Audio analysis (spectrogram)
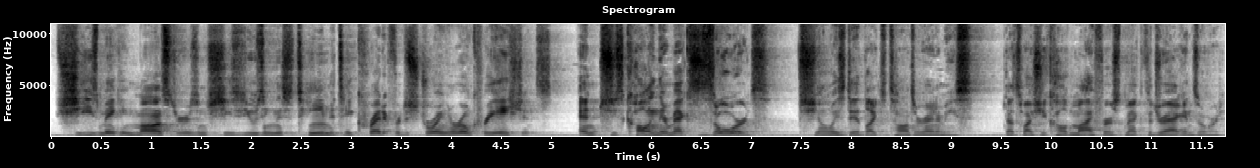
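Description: A man's voice: fairly low pitch, animated, normal speed, pushed and bright. A man playing an indignant, distrustful veteran superhero in an audio drama. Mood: scornful. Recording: long hall reverb.

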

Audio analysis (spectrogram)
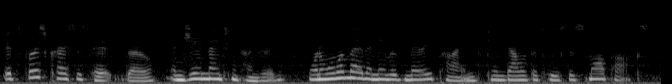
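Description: A woman's voice: medium pitch, normal speed, husky. A young woman, a student narrator, reading a scripted history piece. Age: young adult. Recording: dull lo-fi recording.

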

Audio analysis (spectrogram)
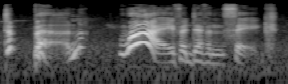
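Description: A woman's voice: very high voice, wildly swooping pitch, takes it slowly, gravelly, heavy background noise, exaggerated voice. A woman playing a nosy, opinionated, chatty neighbour in a radio comedy play, theatrical and fussy. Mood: nosy, gushing.

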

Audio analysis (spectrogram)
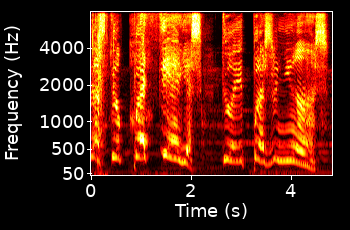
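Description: Woman as a high, distressed goat-child prince. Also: expressive, very slow, music in the background, heavily acted. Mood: accusing. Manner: fearful, dramatic. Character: frightened, wounded little goat-boy prince. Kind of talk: fan comic dub acting.

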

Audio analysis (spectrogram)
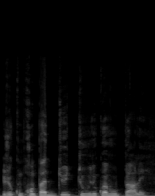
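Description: A man's voice: a little high, moderate pace, a little mellow, voice pushed up, close to an everyday voice. A man voicing an earnest, puzzled little girl in a storybook. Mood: indignant. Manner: earnest, hesitant, a bit indignant.

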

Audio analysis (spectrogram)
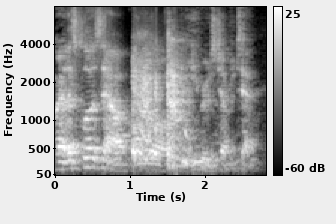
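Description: A middle-aged man teaching a Bible study in a small church room, animated, with questions for the audience. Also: medium pitch, unhurried, crowd noise. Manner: animated, gestures widely, asks the audience questions. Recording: echoey room, voice from far off.

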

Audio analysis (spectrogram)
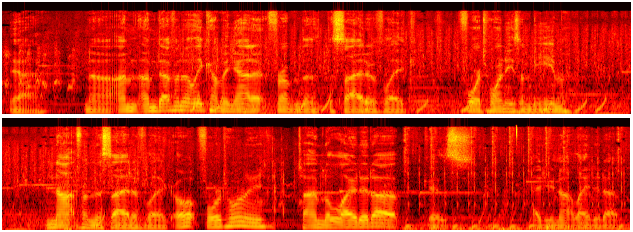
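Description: Deep-voiced man streaming with a stuffy cold. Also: expressive, normal speed, music in the background. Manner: rambling, talks to chat, self-interrupting restarts. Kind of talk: casual live-stream chat while gaming. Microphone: studio mic with compressor.

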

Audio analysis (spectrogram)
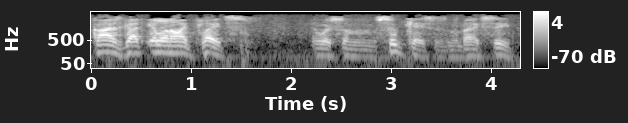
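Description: Guy doing a steady police captain, factual, mid voice, dull noisy old radio recording. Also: medium pitch, moderate pace, close to an everyday voice. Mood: businesslike. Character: steady, matter-of-fact male police captain. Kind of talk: scripted old-time radio police drama, factual report.

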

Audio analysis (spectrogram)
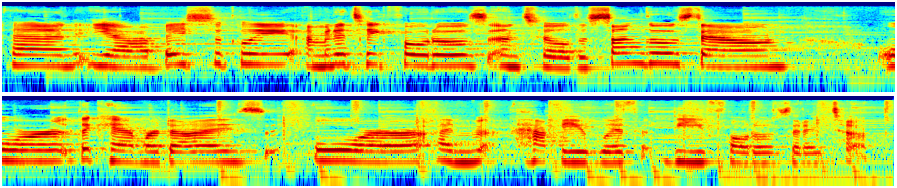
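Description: High-voiced young woman vlogging casually. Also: steady tone, moderate pace, reverberant, music in the background. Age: young adult. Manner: chatty, many "like" fillers, upbeat. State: losing her voice. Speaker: ceramics small business owner vlogging. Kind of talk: casual vlog narration. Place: home studio office and dining room, indoors. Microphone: camera mounted on window, handheld at times.

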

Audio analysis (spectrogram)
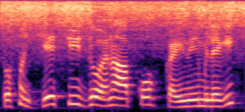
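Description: Man, thirties, slightly raised pitch, casual seller's patter, clip-on mic, some background noise. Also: fast talker. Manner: repetitive filler phrases, addresses viewers as friends. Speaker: vlogger and shoe seller. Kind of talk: casual product pitch to camera. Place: tiled room at home with stock boxes, indoors. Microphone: clip-on lapel mic. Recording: noticeable background noise, clicks.

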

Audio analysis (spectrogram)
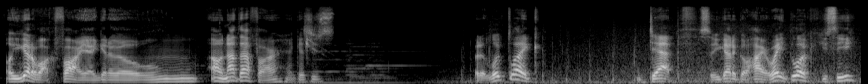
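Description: An animated man talks a player through a video game in a casual, instructive way. His pitch moves around a lot, at an average height for a man. Loud game music plays behind him. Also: normal speed, pauses often. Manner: encouraging, instructive. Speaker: co-host of a family Let's Play, the dad. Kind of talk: casual gameplay commentary, coaching a child player.

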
